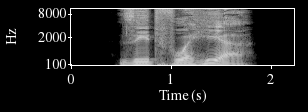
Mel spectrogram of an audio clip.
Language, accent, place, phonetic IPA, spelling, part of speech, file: German, Germany, Berlin, [ˌzeːt foːɐ̯ˈheːɐ̯], seht vorher, verb, De-seht vorher.ogg
- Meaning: inflection of vorhersehen: 1. second-person plural present 2. plural imperative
